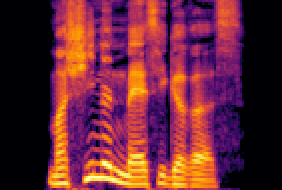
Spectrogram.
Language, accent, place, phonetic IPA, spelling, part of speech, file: German, Germany, Berlin, [maˈʃiːnənˌmɛːsɪɡəʁəs], maschinenmäßigeres, adjective, De-maschinenmäßigeres.ogg
- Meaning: strong/mixed nominative/accusative neuter singular comparative degree of maschinenmäßig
